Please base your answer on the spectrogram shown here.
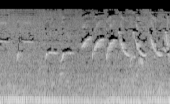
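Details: Bar-winged prinia singing actively, a bird being prepared as a lure bird; short, upslurred chirps and downward-sweeping whistled notes, repeated and growing denser toward the end, over a steady low background hum.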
